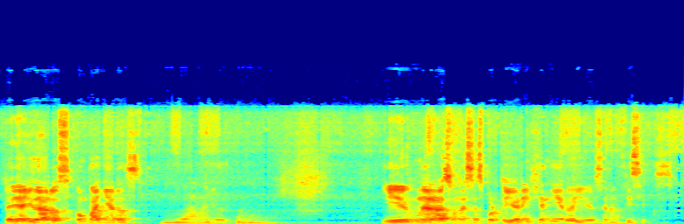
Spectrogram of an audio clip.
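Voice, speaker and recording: A man's voice: medium pitch, quick pace, a little hiss or hum. Earnest Mexican man, roomy echo. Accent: Mexican Spanish. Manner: earnest, personal, laughs often. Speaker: religious study teacher. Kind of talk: informal spiritual talk.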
